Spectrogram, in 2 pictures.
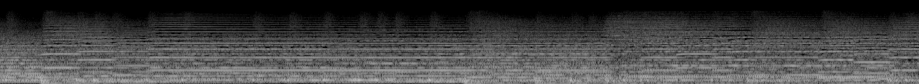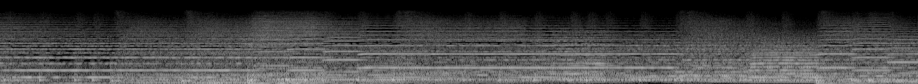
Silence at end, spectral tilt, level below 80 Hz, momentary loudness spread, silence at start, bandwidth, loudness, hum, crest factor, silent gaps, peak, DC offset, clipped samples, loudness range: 0 s; -5 dB/octave; -38 dBFS; 3 LU; 0 s; 13.5 kHz; -24 LUFS; none; 14 dB; none; -10 dBFS; under 0.1%; under 0.1%; 2 LU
